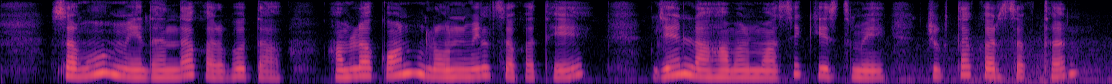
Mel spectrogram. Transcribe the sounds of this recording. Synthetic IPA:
səmuːɦmẽd̪ʱənd̪akəɾbot̪a | həmlakɔːnloːnmɪlsəkət̪ɦɛ | d͡ʒenlaɦəməɾmaːsɪkːɪst̪mẽt͡ʃʊkt̪akəɾsəkt̪ʰən

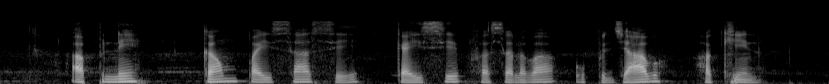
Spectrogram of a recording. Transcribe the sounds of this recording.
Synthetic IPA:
ə̰pne | kəmpəɪsase | kəɪsepʰəsəlʋa | ʊpd͡ʒaːb | həkʰin

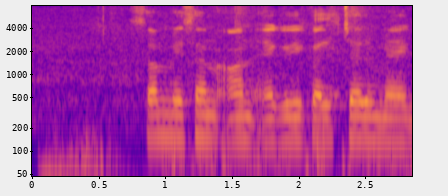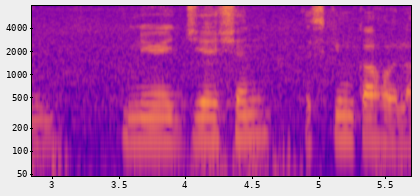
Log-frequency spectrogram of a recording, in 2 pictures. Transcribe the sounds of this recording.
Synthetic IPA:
sɐbmɪsəna̰ːnḛːɡɾikəlt͡ʃəɾmeɡ | niʋed͡ʒeːʃənɪskimkaɦoːlaː

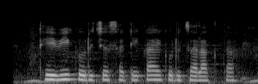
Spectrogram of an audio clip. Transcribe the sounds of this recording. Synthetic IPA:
t̪ʰeʋiːkəɾut͡ɕjasaʈiːkajkəɾut͡salaɡt̪a

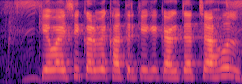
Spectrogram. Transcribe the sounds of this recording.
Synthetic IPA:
keʋajsikəɾbekʰat̪iɾkekekaɡ̚d͡ʒat̪̚t͡ʃaɦul

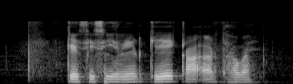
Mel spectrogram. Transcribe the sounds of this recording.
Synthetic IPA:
keːsiːsiɾẽːɖkeka̰ːʔəɾt̪ʰɦəʋa

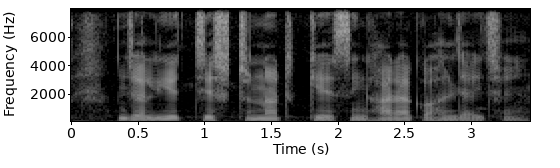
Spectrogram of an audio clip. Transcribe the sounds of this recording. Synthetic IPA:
d͡ʒəliet͡ʃesʈnəʈkesĩŋɡʱaɾakəɦəld͡ʒajt͡ʃʰɛ

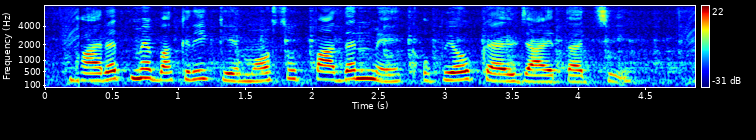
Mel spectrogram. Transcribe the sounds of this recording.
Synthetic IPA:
bʱaːɾət̪mẽbəkɾikemɔːsut̪̚pad̪ənmẽupjoɡ̚kəld͡ʒaet̪ət͡ʃʰi

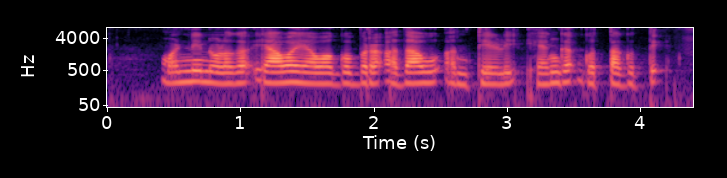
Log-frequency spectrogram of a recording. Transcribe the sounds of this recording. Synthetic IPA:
mɐɳːinɔɭɐɡɐjaːʋɐjaːʋaːɡɔbːɐɾɐʔɐd̪aːʋuʔɐnt̪eːɭiheŋɡɐɡɔt̪ːaːɡut̪ːe

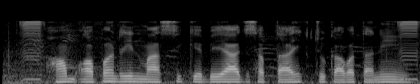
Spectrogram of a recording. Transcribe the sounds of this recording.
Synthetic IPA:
həməpənɾinmasikːebejad͡ʒsəp̚t̪aɦikt͡ʃukabət̪ani

